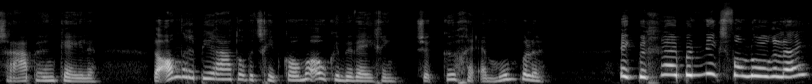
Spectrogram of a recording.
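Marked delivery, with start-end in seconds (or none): 6.2-8.1 very high, loud protest; baffled exclamation. A narrator's reading. Reus questions Lorelei about the rescue, baffled and loud. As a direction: protest loudly in utter confusion.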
